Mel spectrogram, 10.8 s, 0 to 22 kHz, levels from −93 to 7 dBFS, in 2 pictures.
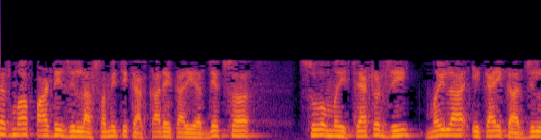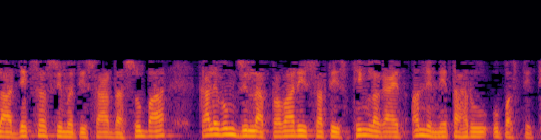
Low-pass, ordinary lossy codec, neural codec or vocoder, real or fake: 3.6 kHz; none; none; real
